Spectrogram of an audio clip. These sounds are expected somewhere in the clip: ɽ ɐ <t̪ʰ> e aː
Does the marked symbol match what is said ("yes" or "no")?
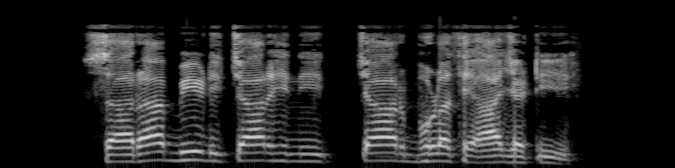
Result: yes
